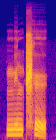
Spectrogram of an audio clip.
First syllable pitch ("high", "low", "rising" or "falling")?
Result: high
